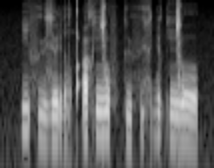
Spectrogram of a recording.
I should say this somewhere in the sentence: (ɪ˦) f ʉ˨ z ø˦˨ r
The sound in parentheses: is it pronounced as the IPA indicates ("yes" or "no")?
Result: no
